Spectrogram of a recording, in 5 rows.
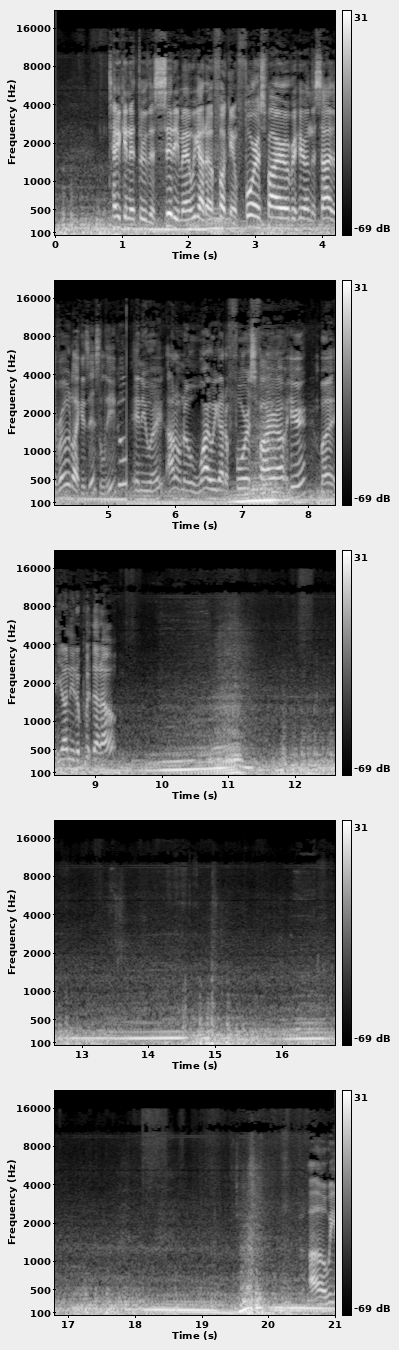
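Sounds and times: car engine revving inside cabin: 0.0 - 21.0.

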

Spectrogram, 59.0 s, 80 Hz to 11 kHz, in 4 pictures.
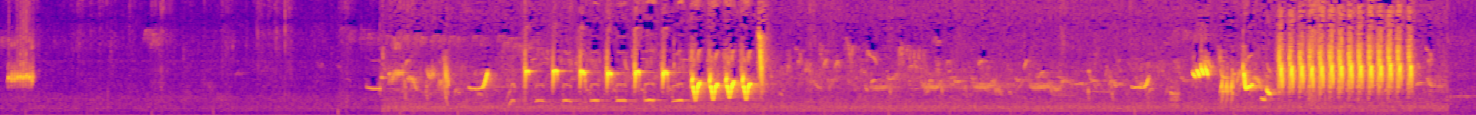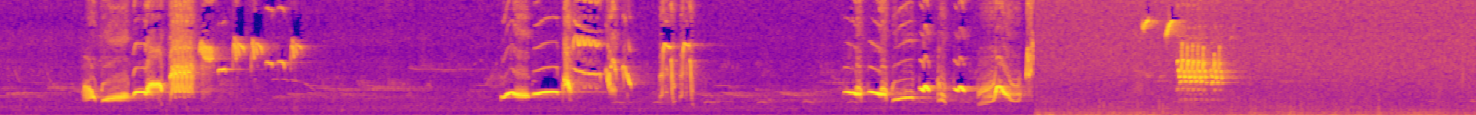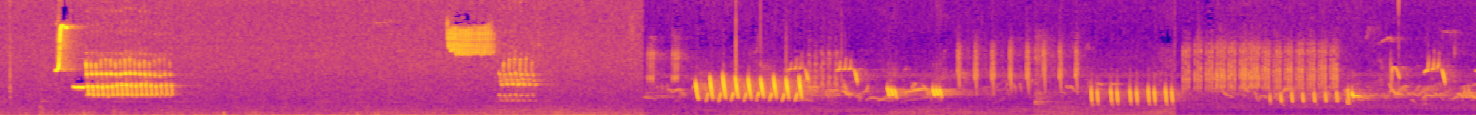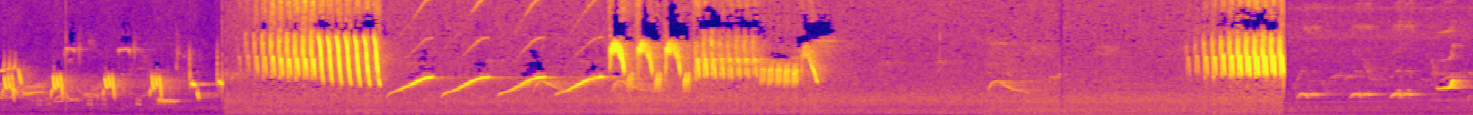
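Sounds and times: songbirds chirping and trilling: 0.0 - 0.4, 1.4 - 59.0
low rumble: 25.1 - 36.0, 48.0 - 57.2.

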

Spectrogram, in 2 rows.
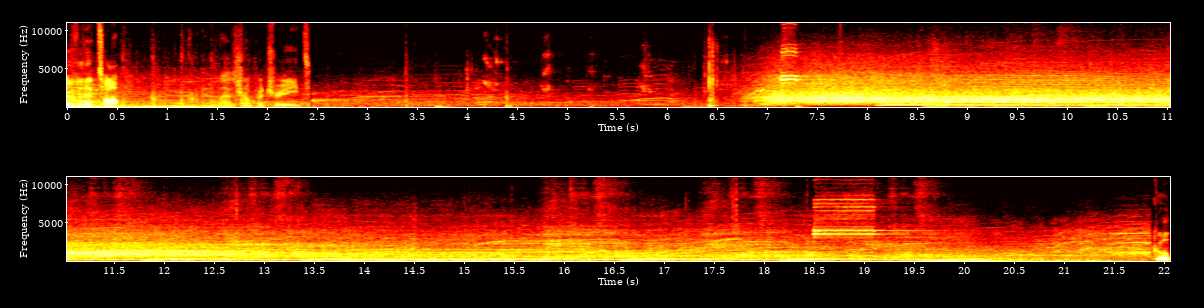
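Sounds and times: crowd cheering and shouting: 6.8 - 22.0.

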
